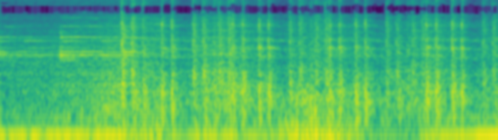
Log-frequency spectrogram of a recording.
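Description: MBTA commuter rail train with bilevel coaches passing close by, its wheels clacking rapidly over the rail joints from about a second in, over a steady low hum. A few high steady tones sound before the clacking starts.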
